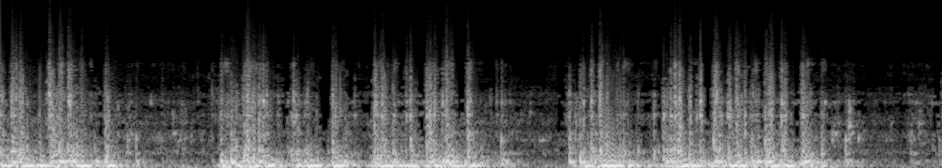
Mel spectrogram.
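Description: Rowing boat under way: a rhythmic surge of knocks and rushing with each stroke, about one every two and a half seconds, easing off between strokes.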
